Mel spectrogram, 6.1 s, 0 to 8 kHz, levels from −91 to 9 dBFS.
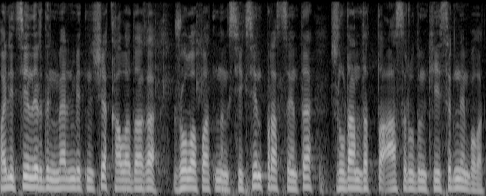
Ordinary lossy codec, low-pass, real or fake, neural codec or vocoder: none; none; real; none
